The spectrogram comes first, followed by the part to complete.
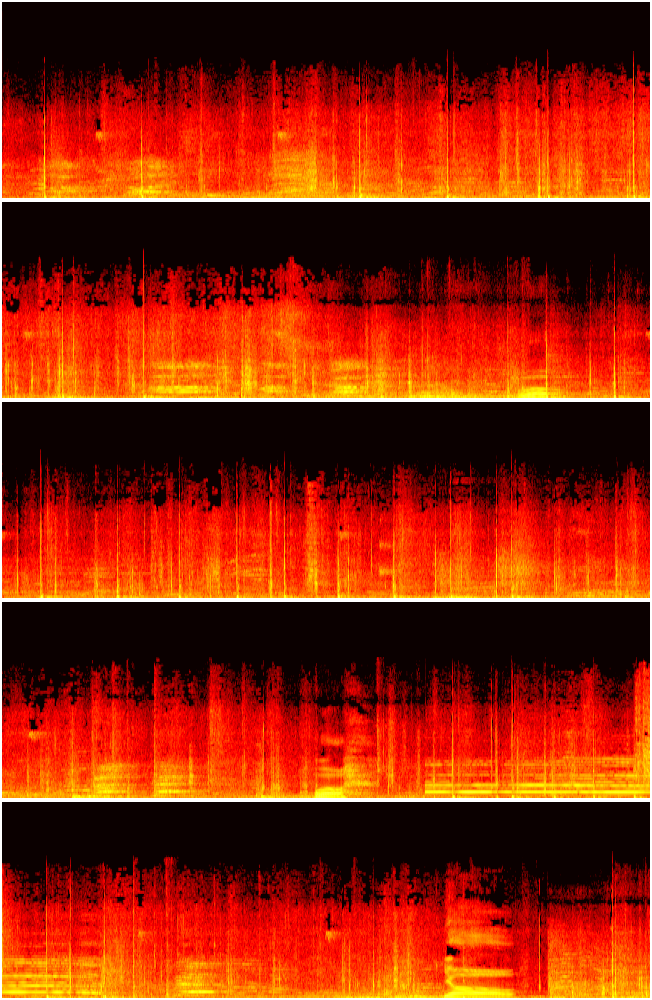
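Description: Basketball dribbled on an outdoor paved court: a run of short, irregular bounces, with voices calling around it and one long held note near the end.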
